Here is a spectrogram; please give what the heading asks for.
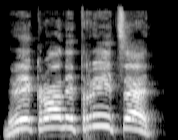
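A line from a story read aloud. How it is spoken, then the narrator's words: Shrieking. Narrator (Ukrainian): заверещало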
